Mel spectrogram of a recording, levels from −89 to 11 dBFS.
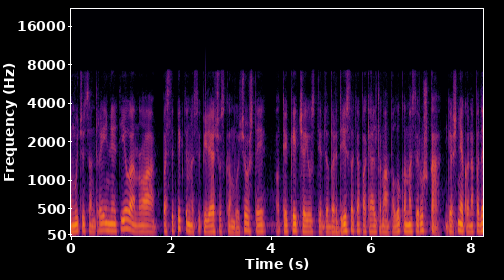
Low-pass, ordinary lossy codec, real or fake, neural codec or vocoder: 7.2 kHz; AAC, 64 kbps; fake; codec, 16 kHz, 2 kbps, FunCodec, trained on Chinese and English, 25 frames a second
